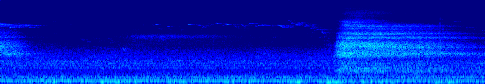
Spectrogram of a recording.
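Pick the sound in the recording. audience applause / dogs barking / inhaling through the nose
inhaling through the nose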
